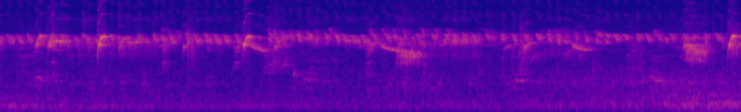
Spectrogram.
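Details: Yellow-and-black male canary in full song: an unbroken, very high buzzy trill held for many seconds, shifting in texture, with occasional sharp piercing notes, a faint low hum beneath.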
